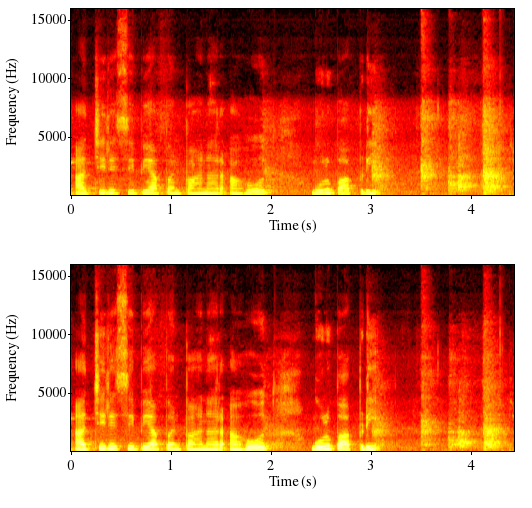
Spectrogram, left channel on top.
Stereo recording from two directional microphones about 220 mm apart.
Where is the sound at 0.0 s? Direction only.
20° right (ahead or behind).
